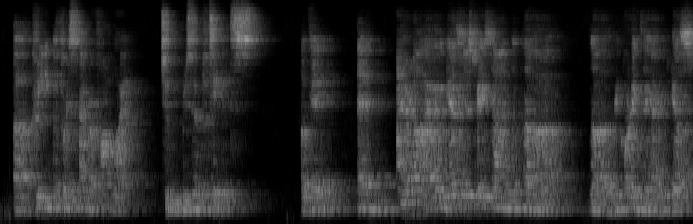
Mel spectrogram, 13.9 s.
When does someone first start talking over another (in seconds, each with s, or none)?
none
